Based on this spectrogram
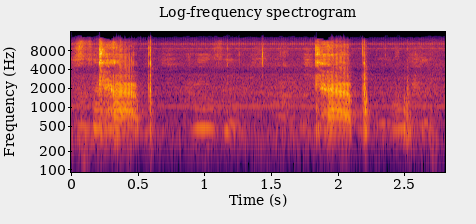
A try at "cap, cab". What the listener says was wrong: No, it's cap, cab. So I think you should also practice lesson number 19, particularly make sure when you put the B at the end or the P at the end, you change the duration of the vowel which precedes those sounds.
